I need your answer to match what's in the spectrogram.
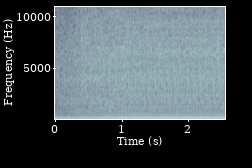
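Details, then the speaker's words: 1995 Honda Civic on jack stands after welding a broken exhaust hook where it likely leaked: steady, even low idle with a smooth exhaust note, no ticking, puffing or rattle; healthy. "pretty much sounds like a honda should"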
